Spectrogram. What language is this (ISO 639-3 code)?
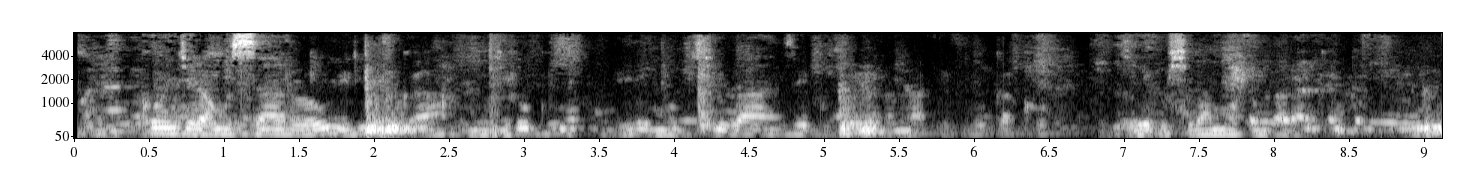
kin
